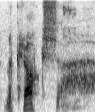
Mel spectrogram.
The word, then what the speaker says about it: Lacroix: Lacroix. That's the way I would pronounce it.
